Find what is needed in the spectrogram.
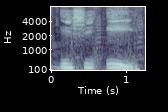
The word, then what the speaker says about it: Ishii: Tomohiro Ishii. There are two I's. You pronounce both of them on the end, that is. Three I's in the name. Tomohiro Ishii. Not Ishii. Ishii. – Thank you. I appreciate you. Continue. – WYBA. Anyway. – P-A-F-N.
